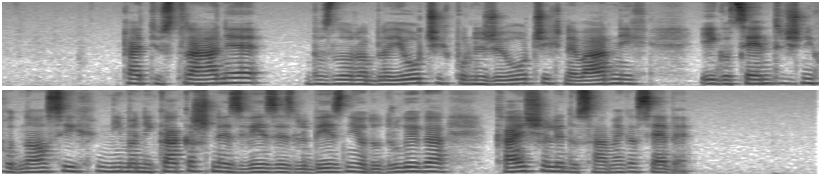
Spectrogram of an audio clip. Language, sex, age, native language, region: Slovenian, female, 50-59, Slovenian, Coastal Karst region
